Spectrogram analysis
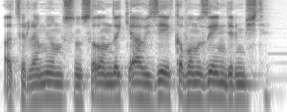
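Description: A man's voice: fairly low pitch, completely flat delivery, quick pace, dark tone, faint music behind, natural voice. A man voicing a spiteful, scornful middle-aged woman who sneers and spits insults in an audiobook. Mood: fearful.

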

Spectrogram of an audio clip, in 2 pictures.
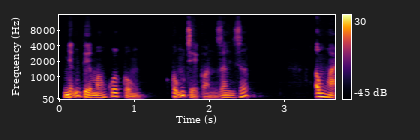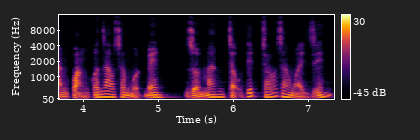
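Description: A man narrating a village story as an audiobook in a dramatic, expressive way. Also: lowish voice, normal speed, husky.

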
